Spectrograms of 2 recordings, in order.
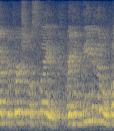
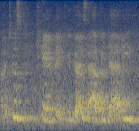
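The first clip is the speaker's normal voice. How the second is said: put-on higher, hushed heartbroken little boy; sad toddler; 5 semitones higher, 7 dB quieter than usual. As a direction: sound like a crushed two-year-old. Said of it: "he looked up at me with these sad eyes".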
